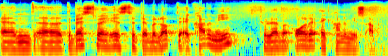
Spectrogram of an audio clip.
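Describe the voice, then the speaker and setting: A man with a German accent speaks at a fairly quick pace in a fairly low pitch, his loudness very even and his pitch variation ordinary, over noticeable background noise. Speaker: engineer, discussion panelist. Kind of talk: panel discussion. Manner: halting, many repetitions.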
